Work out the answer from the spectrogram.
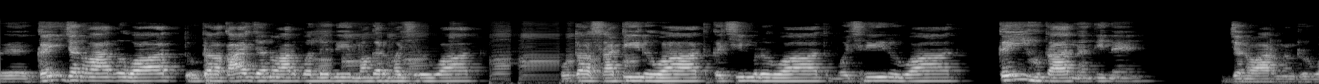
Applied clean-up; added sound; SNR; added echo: none; Harmonica; 17 dB; reverberation time 0.3 s.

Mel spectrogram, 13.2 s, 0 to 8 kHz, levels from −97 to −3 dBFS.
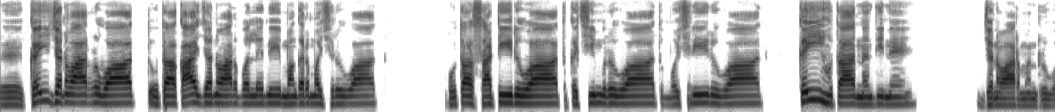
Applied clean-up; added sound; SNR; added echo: none; none; none; none.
